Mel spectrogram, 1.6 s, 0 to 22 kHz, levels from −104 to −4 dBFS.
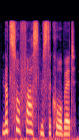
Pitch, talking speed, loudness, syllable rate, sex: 215 Hz, 190 wpm, -17 LUFS, 4.1 syllables/s, female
